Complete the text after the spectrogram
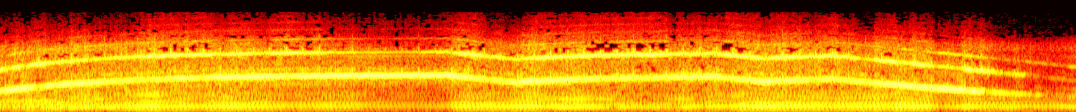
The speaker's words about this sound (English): Cops ahead. Get your rods out. Step on that siren, Mark, and drive.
